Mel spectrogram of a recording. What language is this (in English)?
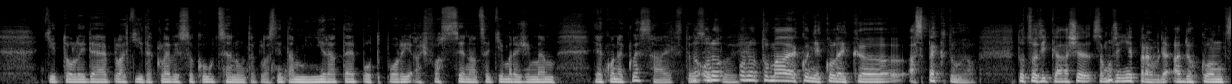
Czech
